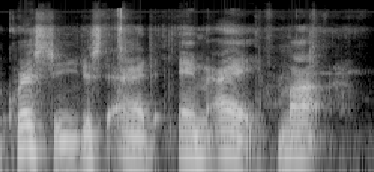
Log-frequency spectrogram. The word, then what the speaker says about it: 吗: Well, to make one of these sentences into a question, you just add ma, ma. And you don't pronounce it, you don't very much, so you just say ma.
